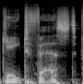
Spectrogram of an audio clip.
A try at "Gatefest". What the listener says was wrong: You gotta pronounce the T.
